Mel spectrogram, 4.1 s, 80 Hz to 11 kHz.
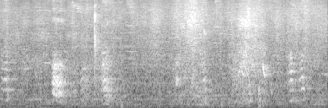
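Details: Two-week-old puppies of Limit's 13-pup litter: one sharp, louder yelping whine stands out early, followed by softer, scattered squeaks and thin whimpers.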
